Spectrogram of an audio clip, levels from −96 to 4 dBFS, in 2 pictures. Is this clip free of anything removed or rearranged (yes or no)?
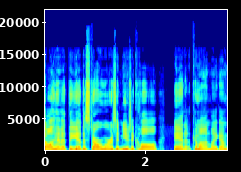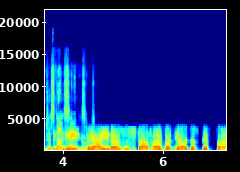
no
